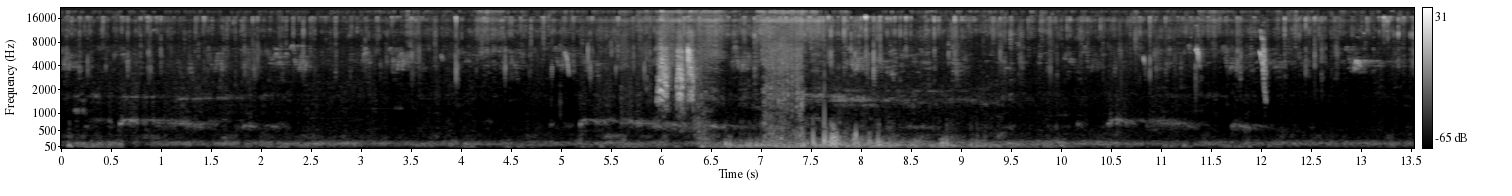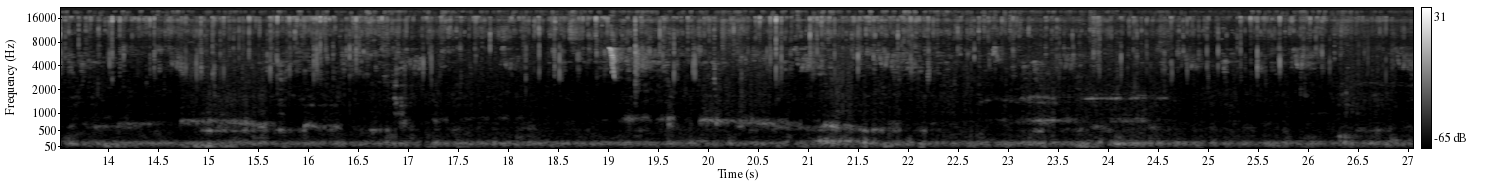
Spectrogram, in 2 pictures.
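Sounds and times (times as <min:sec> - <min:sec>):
sparrow chirps: 0:02.0 - 0:13.8, 0:19.0 - 0:22.0.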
